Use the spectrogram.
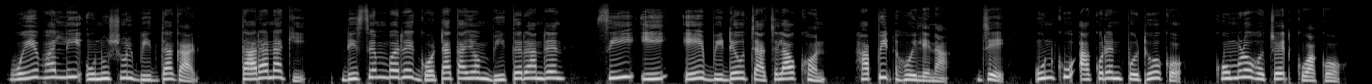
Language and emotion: Santali, neutral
